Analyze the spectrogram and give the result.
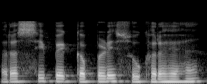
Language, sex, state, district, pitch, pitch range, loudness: Hindi, male, Jharkhand, Palamu, 130 Hz, 125-135 Hz, -17 LUFS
